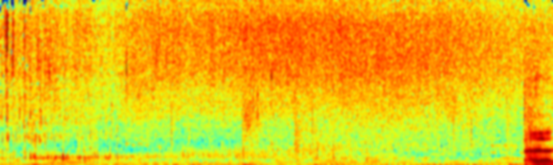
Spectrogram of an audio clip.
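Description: Champagne pours into a glass aboard a Concorde with a steady, gurgling flow and rising fizz, ending in a brief louder burst of bubbling near the close.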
